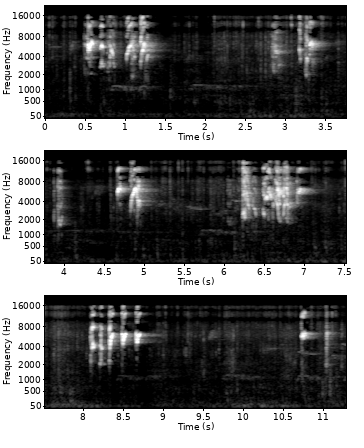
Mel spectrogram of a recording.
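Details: Agapornis lovebirds hijacking a millet crane at a miniature construction site; recurring clusters of shrill, high chirps and squeaky chatter every second or two.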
